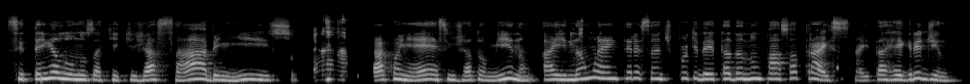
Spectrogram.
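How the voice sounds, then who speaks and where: Woman teacher, slightly high voice, patient explainer on a video call. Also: normal speed, a little mellow. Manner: patient, explanatory, checks understanding often. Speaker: English teacher. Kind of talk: live online class.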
